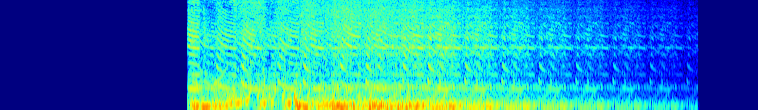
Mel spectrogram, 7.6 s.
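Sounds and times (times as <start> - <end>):
DJ sound effects: 1.9 - 5.4.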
